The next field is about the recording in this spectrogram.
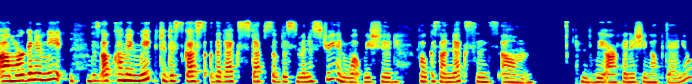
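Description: A woman's bright, sharp, fairly high-pitched voice against a quiet background. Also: lively intonation, moderate pace. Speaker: discussion moderator. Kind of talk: prayer and moderation. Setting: video call. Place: home room. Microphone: video call.

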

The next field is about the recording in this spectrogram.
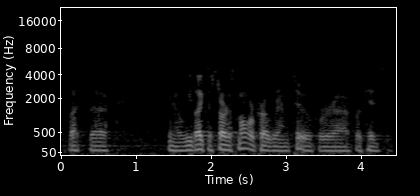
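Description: A very deep, low male voice, dark and mellow in tone and somewhat breathy, at a fairly quick pace with fairly even intonation. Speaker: recreation center director. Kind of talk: interview. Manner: halting.

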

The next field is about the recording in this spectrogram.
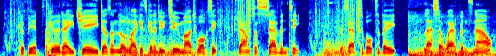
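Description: A man speaks at a medium pitch in a monotone, flat delivery. His loudness stays very even while music plays in the background. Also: moderate pace. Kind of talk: esports commentary.

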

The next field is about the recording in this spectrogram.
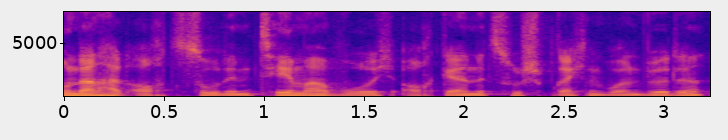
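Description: Against a quiet background, a man talks at a very fast pace with fairly even intonation. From Germany, near Stuttgart (Ostfildern); Germany. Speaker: content creator and podcast host; content creator, podcast host. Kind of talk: casual interview. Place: home room. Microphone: studio mic.

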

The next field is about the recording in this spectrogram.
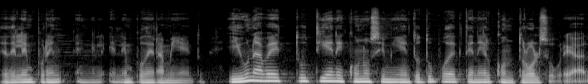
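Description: A man's dark, mellow tone at a fairly low pitch, moderate pace and ordinary pitch variation. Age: 30s. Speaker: life advice guest; guest. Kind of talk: casual chat. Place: studio. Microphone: studio mic.

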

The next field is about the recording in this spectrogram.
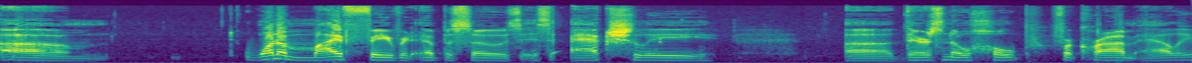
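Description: Over a quiet background, a man at a medium pitch speaks very slowly with long, frequent pauses, fairly even intonation, a bright, sharp tone, and a dry sound with no echo. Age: 20s. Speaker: podcast co-host. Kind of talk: casual chat. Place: home room.

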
